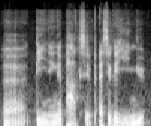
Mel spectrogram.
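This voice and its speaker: Low-voiced Hong Kong man, dry close sound. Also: darkish tone, slightly rough, dry recording. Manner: halting phrasing, mixes in English words. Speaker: interview host. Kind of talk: casual conversational interviewing.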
